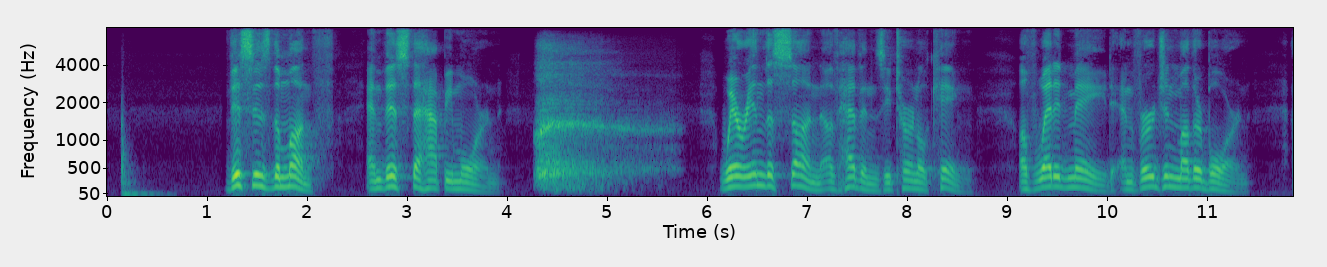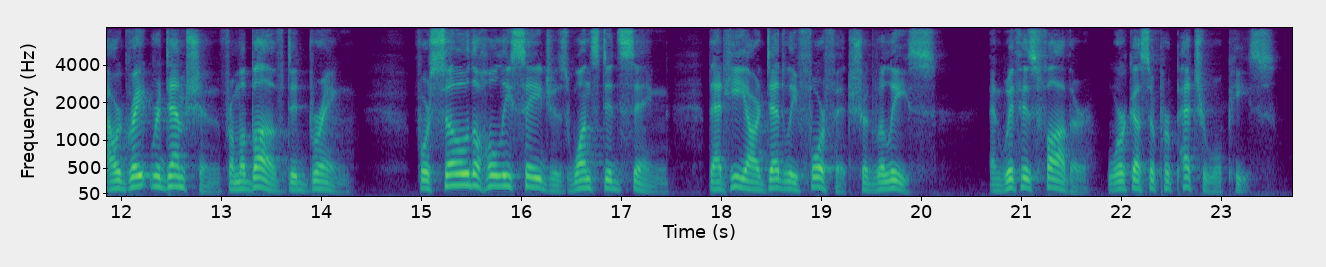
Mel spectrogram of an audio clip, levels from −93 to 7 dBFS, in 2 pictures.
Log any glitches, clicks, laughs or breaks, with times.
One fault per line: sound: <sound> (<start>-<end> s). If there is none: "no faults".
sound: thud (0.1-0.7 s)
sound: sigh (4.3-5.8 s)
